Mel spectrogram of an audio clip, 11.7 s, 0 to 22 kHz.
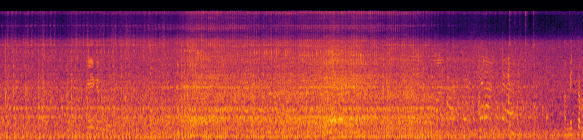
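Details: CD 70 China bike after silencer/exhaust repair: steady, even single-cylinder beat through the run with no sharp puffing or ticking at the head pipe; exhaust sounds sealed, normal note.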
